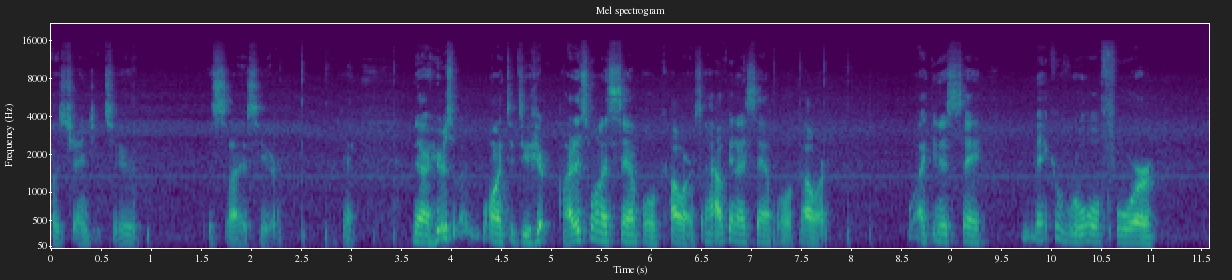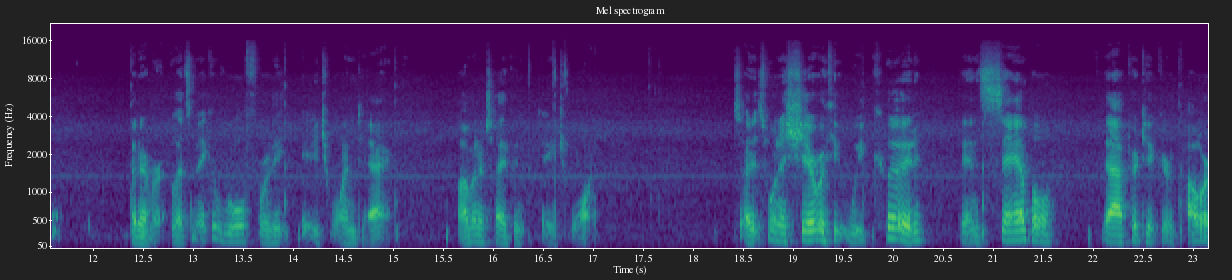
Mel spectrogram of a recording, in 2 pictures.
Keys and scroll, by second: 15.9-16.8 typing.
